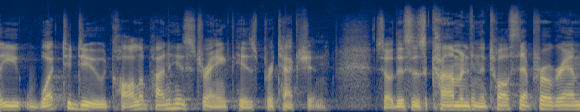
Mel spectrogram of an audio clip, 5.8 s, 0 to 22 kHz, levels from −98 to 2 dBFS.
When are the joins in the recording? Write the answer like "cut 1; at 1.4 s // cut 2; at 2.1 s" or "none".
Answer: cut 1; at 1.1 s // cut 2; at 2.4 s // cut 3; at 4.7 s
